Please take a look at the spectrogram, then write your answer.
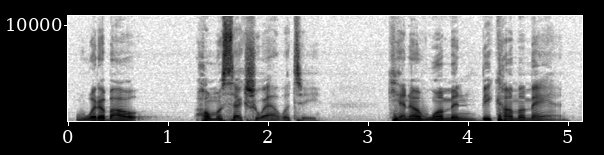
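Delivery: ordinary talk, nothing marked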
